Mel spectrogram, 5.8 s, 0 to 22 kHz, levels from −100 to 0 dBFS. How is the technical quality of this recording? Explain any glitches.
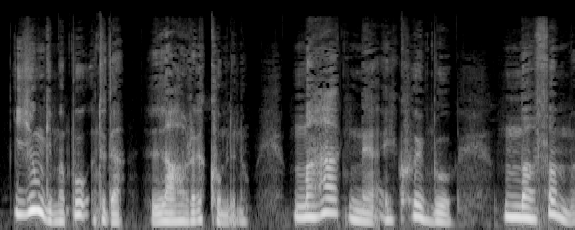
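The recording has clear faults: dropped compressed frames at two points and a slowed stretch at the end.

At 2.20 s and 3.78 s, compressed frames are skipped. The sound jumps ahead about 20 ms, then about 40 ms, which fits one and two 21.3 ms frames.

From 2.81 s to the end, the pace drops abruptly to 0.59 times speed while the pitch holds. This likely comes from a time-stretched section. It drags.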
